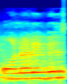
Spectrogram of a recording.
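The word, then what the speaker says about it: honourable: head master is dash ऑनरेबल मैन ऑनरेबल silent as तो एन होने next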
